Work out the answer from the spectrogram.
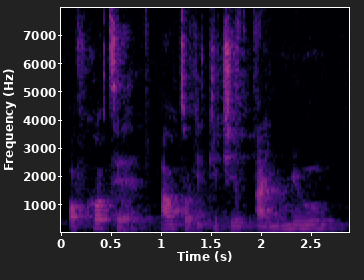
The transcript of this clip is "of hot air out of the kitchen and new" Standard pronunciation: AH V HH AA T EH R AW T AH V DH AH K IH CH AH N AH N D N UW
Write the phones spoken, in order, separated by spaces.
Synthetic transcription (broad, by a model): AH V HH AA T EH L AW T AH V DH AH K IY CH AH N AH N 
